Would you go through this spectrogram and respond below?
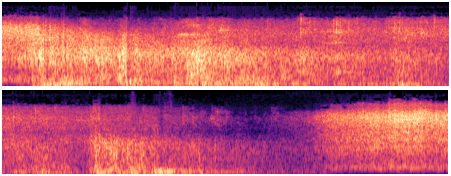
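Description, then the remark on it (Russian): A thunderstorm breaks over an open field, with heavy rolling thunder booming in two big waves over a constant roar of wind and rain, fading to a softer hiss at the end. “Шел он однажды через незнакомое поле, и вдруг разразилась гроза.”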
